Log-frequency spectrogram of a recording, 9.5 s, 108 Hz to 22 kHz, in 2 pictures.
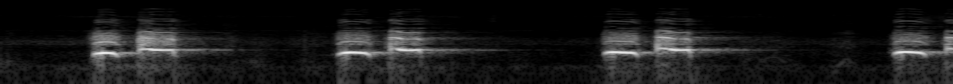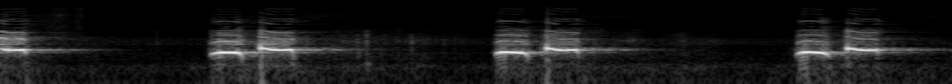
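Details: Barbet calls recorded for use as a decoy: a clean series of two-part notes, a low hooting note followed by a sharper higher one, repeated about every 1.3 seconds against a silent background.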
